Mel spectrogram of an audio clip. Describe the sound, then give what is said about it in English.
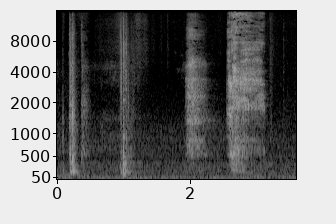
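Two sharp clunks of a car door handle being tugged, followed by two longer, breathy rushes as the door is worked open, with no talking. “Door. Oh, this fucking thing.”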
